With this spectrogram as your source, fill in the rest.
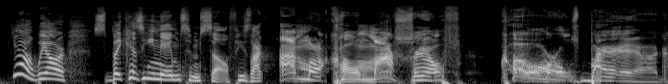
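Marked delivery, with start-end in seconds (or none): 2.8-6.6 very slow, put-on Texan drawl. Quoting the dummy as it names itself: imitating a Texan accent. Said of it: "He sounds like a Texan".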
